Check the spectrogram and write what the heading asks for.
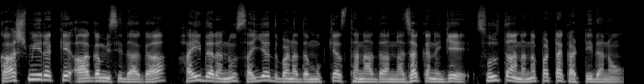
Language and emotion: Kannada, neutral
